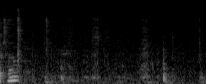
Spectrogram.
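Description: Faint handling noise from a small 12-volt Seekr Sirocco II fan being held and shifted against an upper cabinet, with light rubbing and a few small clicks, the clearest about one and a half seconds in.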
